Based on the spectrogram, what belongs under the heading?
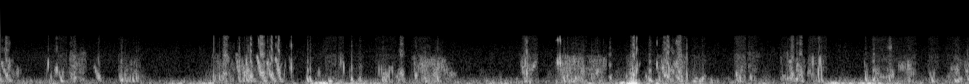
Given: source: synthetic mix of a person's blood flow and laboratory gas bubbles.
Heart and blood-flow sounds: Doppler ultrasound of blood flow; subclavian vein
0.00-0.22 s: bubbles
0.44-0.87 s: bubbles
0.93-1.04 s: bubbles
1.18-1.41 s: bubbles
2.10-2.86 s: bubbles
2.88-2.96 s: bubbles
3.05-3.44 s: bubbles
3.49-3.64 s: bubbles
3.75-4.07 s: bubbles
4.12-4.57 s: bubbles
5.20-5.38 s: bubbles
5.54-6.13 s: bubbles
6.25-7.07 s: bubbles
7.33-7.61 s: bubbles
7.80-8.27 s: bubbles
8.63-9.17 s: bubbles
9.28-9.38 s: bubbles
9.46-9.70 s: bubbles
From the record:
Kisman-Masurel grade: 342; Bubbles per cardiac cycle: rolling drumbeat, 9 or more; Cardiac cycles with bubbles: 100%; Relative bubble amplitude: moderate (0.250 to 0.450); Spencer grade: 3 (all of the cardiac periods contain showers or single bubble signals, but not dominating or overriding the cardiac motion signals); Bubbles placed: anywhere in the cardiac cycle

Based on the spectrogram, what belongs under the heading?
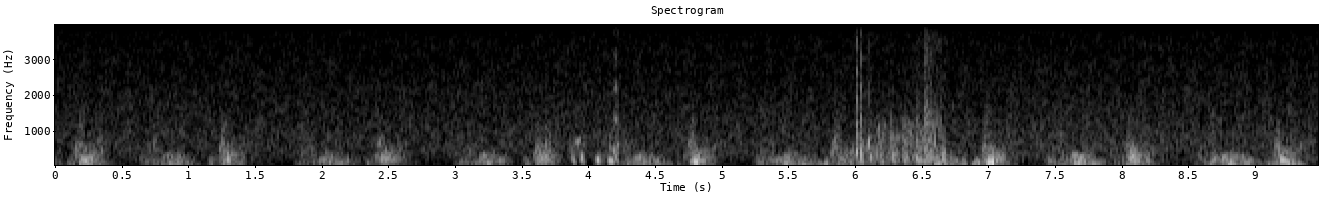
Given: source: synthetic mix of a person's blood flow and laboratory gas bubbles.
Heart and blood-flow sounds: Doppler ultrasound of blood flow; precordium
3.64-3.76 s: bubbles
3.84-3.99 s: bubbles
4.03-4.23 s: bubbles
5.97-6.71 s: bubbles
From the record:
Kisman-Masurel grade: 221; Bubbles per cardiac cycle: several, 3 to 8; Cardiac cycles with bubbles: 10 to 50%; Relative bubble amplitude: barely perceptible (0.100 to 0.250); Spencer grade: 2 (many but less than half of the cardiac periods contain bubble signals, singularly or in groups); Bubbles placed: anywhere in the cardiac cycle

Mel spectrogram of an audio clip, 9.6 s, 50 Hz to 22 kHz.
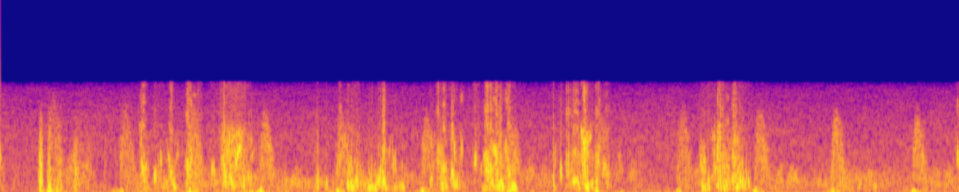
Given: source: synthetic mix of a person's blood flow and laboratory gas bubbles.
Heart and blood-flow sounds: Doppler ultrasound of blood flow; subclavian vein
0.00-0.04 s: bubbles
1.38-1.79 s: bubbles
1.83-2.02 s: bubbles
2.08-2.56 s: bubbles
3.13-3.29 s: bubbles
3.38-4.08 s: bubbles
4.29-4.63 s: bubbles
4.71-5.20 s: bubbles
5.49-6.10 s: bubbles
6.99-7.53 s: bubbles
9.55-9.60 s: bubbles
From the record:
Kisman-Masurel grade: 332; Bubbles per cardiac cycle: rolling drumbeat, 9 or more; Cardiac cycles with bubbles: 50 to 99%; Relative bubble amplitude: moderate (0.250 to 0.450); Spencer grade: 3 (all of the cardiac periods contain showers or single bubble signals, but not dominating or overriding the cardiac motion signals); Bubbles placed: anywhere in the cardiac cycle

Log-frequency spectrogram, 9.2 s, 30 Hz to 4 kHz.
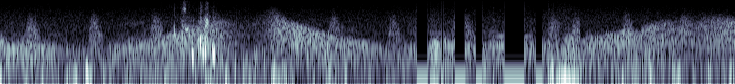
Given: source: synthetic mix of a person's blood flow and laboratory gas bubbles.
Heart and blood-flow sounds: Doppler ultrasound of blood flow; subclavian vein
2.16-2.22 s: bubbles
2.24-2.71 s: bubbles
From the record:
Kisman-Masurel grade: 213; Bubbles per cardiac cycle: several, 3 to 8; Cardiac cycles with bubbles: 1 to 10%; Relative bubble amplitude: loud (0.450 to 0.775); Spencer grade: 1 (occasional bubble signal discernible with the cardiac motion signal, with majority of cardiac periods free of bubbles); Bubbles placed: anywhere in the cardiac cycle

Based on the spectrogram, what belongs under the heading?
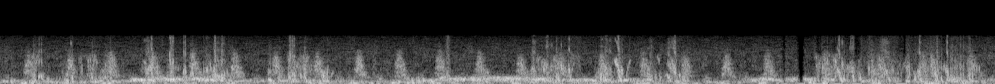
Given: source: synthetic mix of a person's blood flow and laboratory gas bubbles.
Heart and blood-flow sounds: Doppler ultrasound of blood flow; subclavian vein
0.29-0.53 s: bubbles
0.61-1.18 s: bubbles
1.41-1.61 s: bubbles
1.65-1.97 s: bubbles
2.04-2.39 s: bubbles
2.65-2.83 s: bubbles
2.85-3.14 s: bubbles
3.19-3.35 s: bubbles
5.29-5.81 s: bubbles
5.95-6.34 s: bubbles
6.47-6.93 s: bubbles
8.13-8.70 s: bubbles
8.72-9.27 s: bubbles
9.32-9.84 s: bubbles
From the record:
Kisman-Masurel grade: 332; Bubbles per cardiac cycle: rolling drumbeat, 9 or more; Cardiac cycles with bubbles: 50 to 99%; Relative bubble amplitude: moderate (0.250 to 0.450); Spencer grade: 3 (all of the cardiac periods contain showers or single bubble signals, but not dominating or overriding the cardiac motion signals); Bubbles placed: anywhere in the cardiac cycle

